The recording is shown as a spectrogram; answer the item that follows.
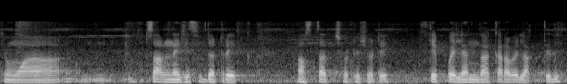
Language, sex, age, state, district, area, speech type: Marathi, male, 30-45, Maharashtra, Sangli, urban, spontaneous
